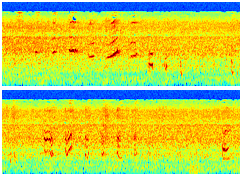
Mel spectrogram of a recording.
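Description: Shih Tzu puppies about three weeks old giving short, high-pitched squeaks and whimpers, a dozen or so in two bunches, with one more near the end.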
